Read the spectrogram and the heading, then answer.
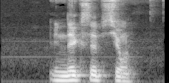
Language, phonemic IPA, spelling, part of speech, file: French, /ɛk.sɛp.sjɔ̃/, exception, noun, Fr-exception.ogg
- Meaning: 1. exception 2. exception (interruption in normal processing, typically caused by an error condition)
